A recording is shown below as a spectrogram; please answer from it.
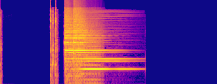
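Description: End-card sound effects: quick mouse-click sounds, then a single loud bell ding that rings with a few clear tones, fades and cuts off about a second and a half later.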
